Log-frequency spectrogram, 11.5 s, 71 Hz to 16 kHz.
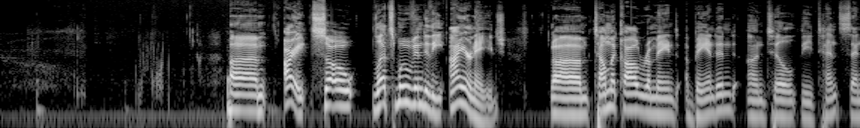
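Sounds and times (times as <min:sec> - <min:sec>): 
low steady hum: 0:00.0 - 0:11.4
person sipping coffee: 0:00.3 - 0:02.9
person swallowing coffee: 0:00.4 - 0:03.8
speech: 0:03.0 - 0:11.4.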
